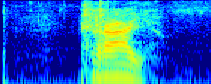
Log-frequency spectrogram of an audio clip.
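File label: "kraai", Dutch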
